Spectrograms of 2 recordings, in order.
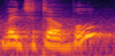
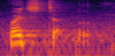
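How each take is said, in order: First: The word has four syllables, sounding the middle e. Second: The word has three syllables, dropping the middle e. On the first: The speaker calls it wrong. "It's not vegetable" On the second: The speaker calls it right. "There is one letter where I am not pronouncing it here. It becomes silent"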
